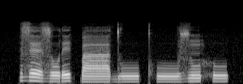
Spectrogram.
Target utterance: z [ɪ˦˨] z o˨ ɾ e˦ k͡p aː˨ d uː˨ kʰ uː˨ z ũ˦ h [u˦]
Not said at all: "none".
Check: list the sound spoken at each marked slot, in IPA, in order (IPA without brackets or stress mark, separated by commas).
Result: ɛ˦˨, u˦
